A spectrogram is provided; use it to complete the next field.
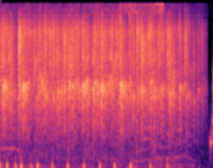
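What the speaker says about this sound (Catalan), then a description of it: "Un aplaudiment per totes" Radio studio guests get a round of clapping, a few people clapping nearby in a quick irregular rhythm for about three seconds before it stops abruptly.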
